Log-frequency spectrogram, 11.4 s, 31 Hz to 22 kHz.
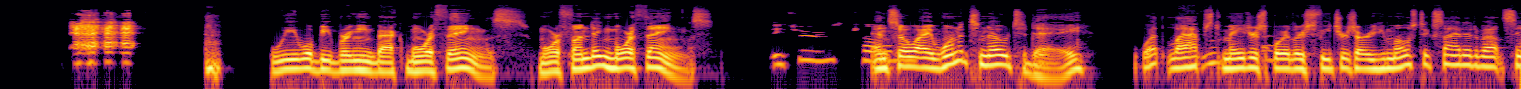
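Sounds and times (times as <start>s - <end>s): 
goat bleating: 0.5s - 1.1s
speech: 2.1s - 11.4s.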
